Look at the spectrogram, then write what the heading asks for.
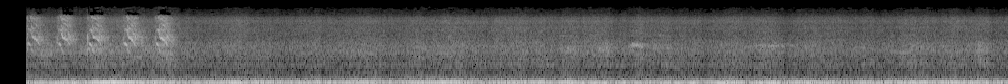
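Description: A bird gives five quick, harsh squawks in a row in the first two seconds, each one falling in pitch. A few faint chirps follow later, over a steady low rumble and the hiss of a fountain's spray.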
